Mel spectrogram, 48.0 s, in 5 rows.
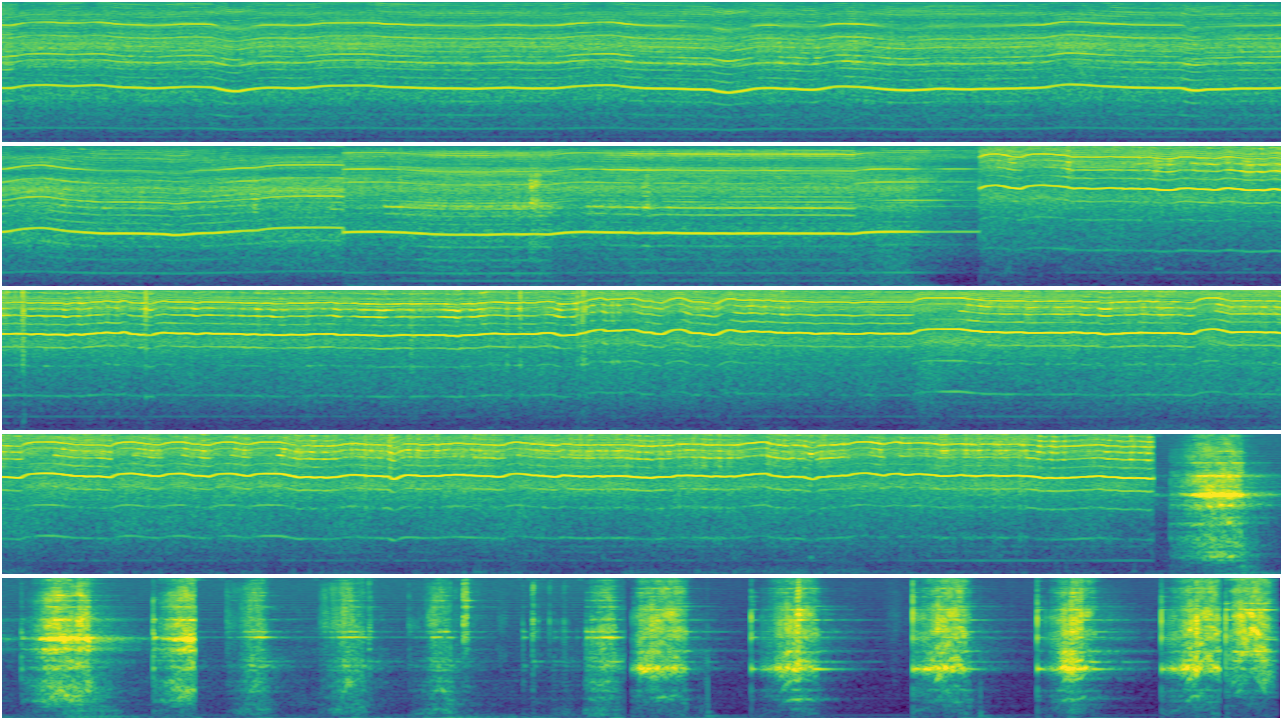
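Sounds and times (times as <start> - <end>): rotary tool grinding metal: 0.0 - 47.9
hand file rasping on metal: 37.6 - 42.0, 42.6 - 47.9.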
